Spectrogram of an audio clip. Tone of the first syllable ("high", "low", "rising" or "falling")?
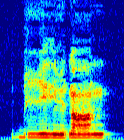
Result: low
